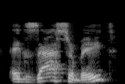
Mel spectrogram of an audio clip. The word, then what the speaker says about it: exacerbate: right what about this exacerbate syncelli condolences in words derived from latin c makes the s sound when placed before e okay so i have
